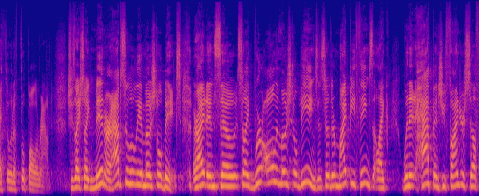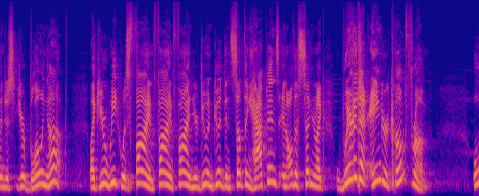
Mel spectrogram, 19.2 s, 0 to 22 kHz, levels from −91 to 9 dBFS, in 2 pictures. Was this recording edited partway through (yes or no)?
no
